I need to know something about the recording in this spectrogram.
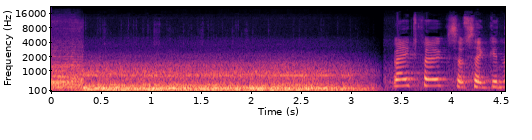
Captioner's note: road noise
